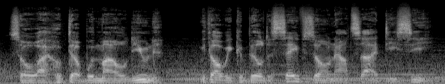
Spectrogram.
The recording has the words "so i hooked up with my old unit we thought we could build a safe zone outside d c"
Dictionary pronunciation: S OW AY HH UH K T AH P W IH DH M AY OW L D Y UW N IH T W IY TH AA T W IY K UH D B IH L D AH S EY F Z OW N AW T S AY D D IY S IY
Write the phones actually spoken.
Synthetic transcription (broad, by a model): S OW AY HH UH K T AH P W IH DH M AY OW L D Y UW N IH T W IY TH AA T W IY K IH D B IH L D AH S EY F Z OW N AW T S AY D D IY S IY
